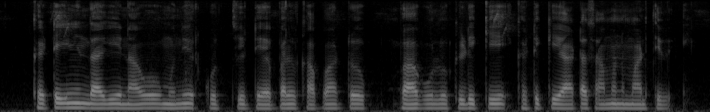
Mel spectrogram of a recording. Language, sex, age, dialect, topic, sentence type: Kannada, male, 25-30, Northeastern, agriculture, statement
